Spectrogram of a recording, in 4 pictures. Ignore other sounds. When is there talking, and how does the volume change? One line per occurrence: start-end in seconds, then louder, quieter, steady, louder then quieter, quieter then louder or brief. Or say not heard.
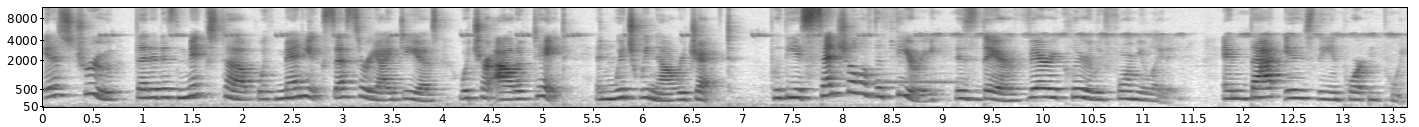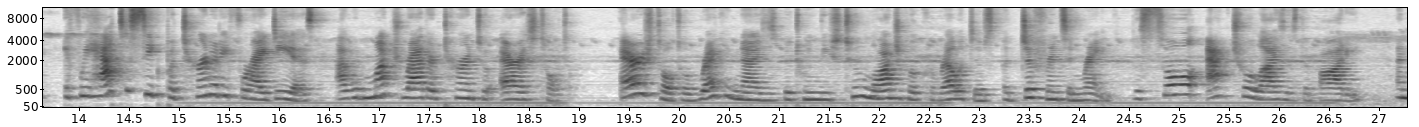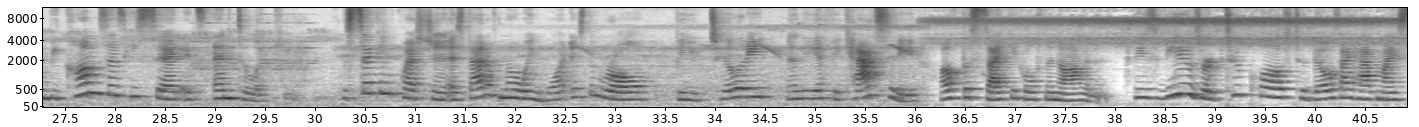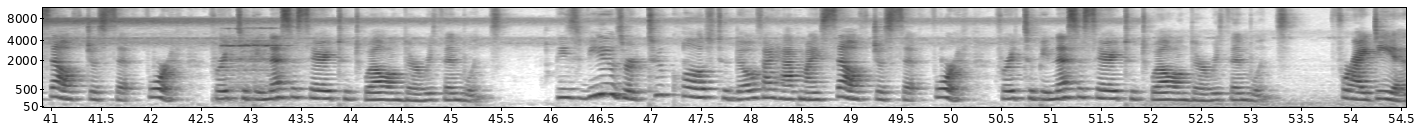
0.0-54.5 steady.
